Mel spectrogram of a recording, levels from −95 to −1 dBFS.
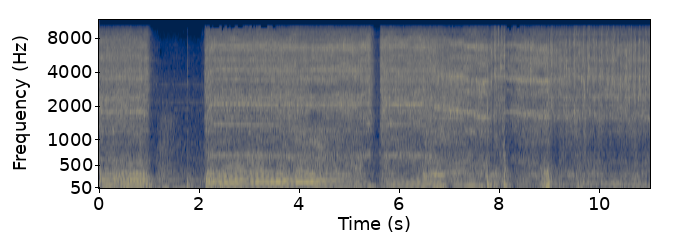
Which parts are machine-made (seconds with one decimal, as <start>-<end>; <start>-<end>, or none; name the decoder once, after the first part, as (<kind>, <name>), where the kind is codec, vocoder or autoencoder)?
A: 0.0-1.1 (codec, SNAC); 3.6-8.0; 8.5-11.0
